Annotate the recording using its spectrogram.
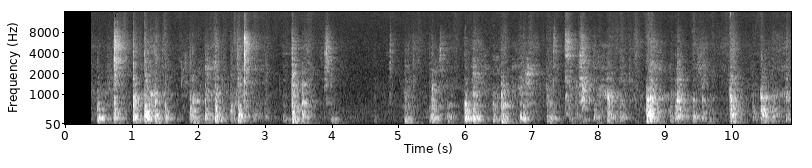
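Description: An American Staffordshire terrier's paws and claws scrabbling and knocking on bare wooden floorboards as she spins chasing her tail. The quick, irregular clatter eases off for about a second near the middle, then starts again.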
